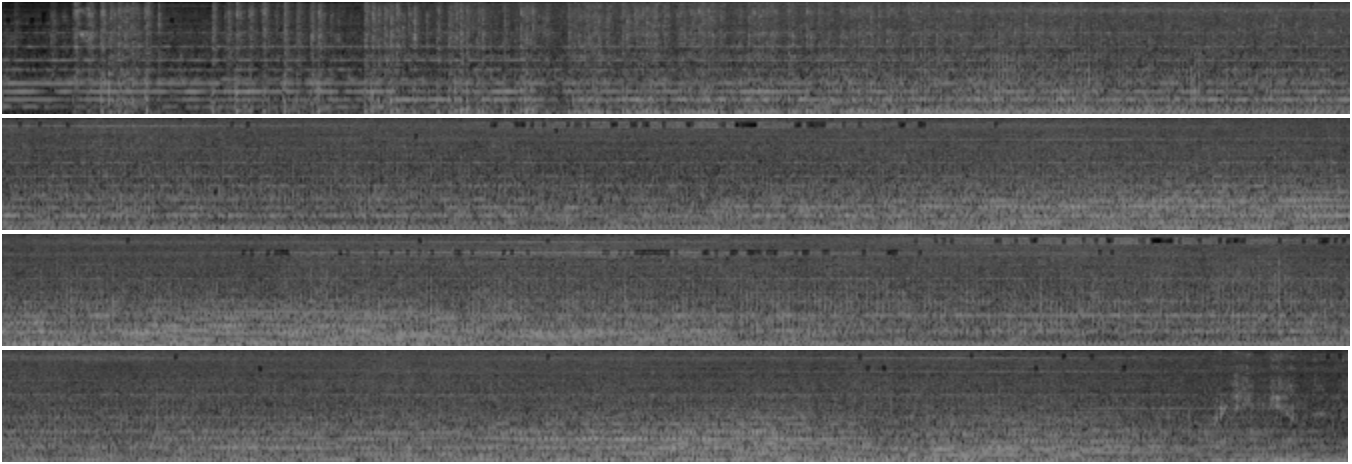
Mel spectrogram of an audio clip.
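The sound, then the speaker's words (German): Racing engines are started on the morning of a race, firing up with a few sharp bursts, then settling into a loud, continuous roar, their pitch rising and falling as the motors are revved. “Am Morgen des Rennens, die Motoren werden gestartet.”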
